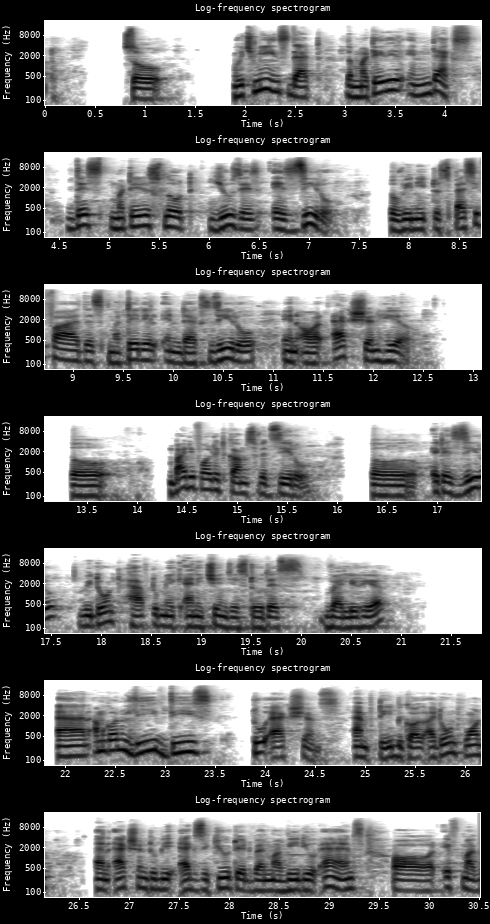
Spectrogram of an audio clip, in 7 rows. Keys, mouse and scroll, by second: 9.3 click.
